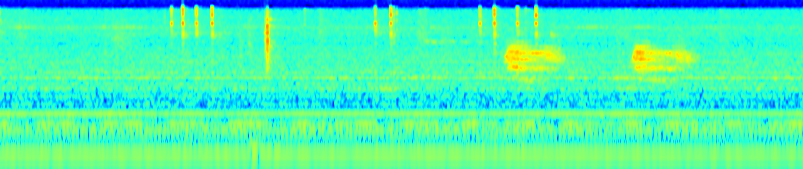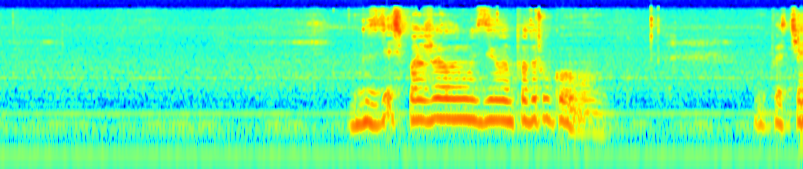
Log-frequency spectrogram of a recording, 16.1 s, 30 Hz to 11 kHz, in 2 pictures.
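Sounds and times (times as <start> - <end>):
steady low hum: 0.0 - 16.0
mouse and keyboard clicks: 1.7 - 2.8, 4.8 - 5.5.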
